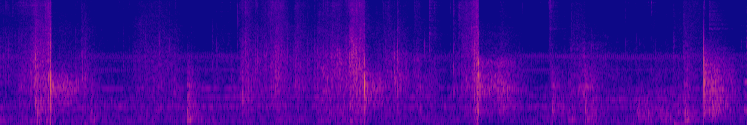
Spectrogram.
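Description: Sharp knife chops through red cabbage on a cutting board at an irregular, unhurried pace, a handful of crisp taps spread over several seconds.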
